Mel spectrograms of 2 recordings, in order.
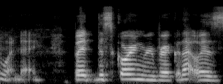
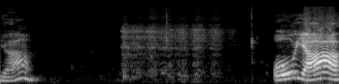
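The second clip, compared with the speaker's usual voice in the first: very loud put-on Canadian accent; 8 dB louder than usual. During a tasting, reacting to a sip; Canadian accent. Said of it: "good Canadian accent, eh?".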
